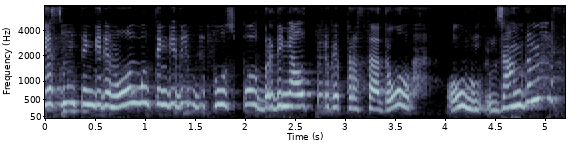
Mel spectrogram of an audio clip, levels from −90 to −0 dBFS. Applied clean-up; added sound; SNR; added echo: neural mask model DeepFilterNet 3.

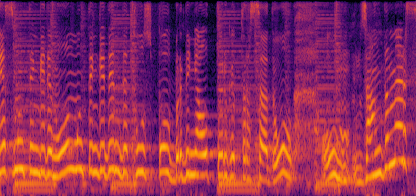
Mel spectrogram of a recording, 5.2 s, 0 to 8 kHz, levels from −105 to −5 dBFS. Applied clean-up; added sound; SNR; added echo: none; Guitar; 16 dB; none.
